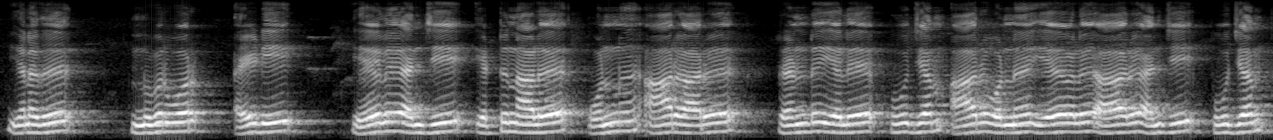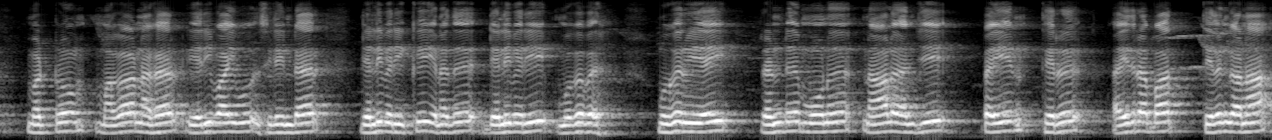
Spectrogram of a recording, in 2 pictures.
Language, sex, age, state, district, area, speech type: Tamil, male, 45-60, Tamil Nadu, Dharmapuri, rural, read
